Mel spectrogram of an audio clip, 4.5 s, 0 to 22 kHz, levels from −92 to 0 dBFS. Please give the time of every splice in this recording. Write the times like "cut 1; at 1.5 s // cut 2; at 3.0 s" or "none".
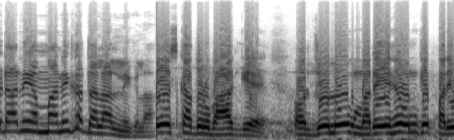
cut 1; at 1.5 s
